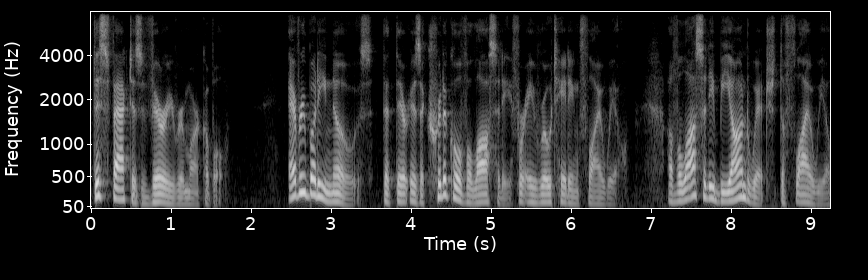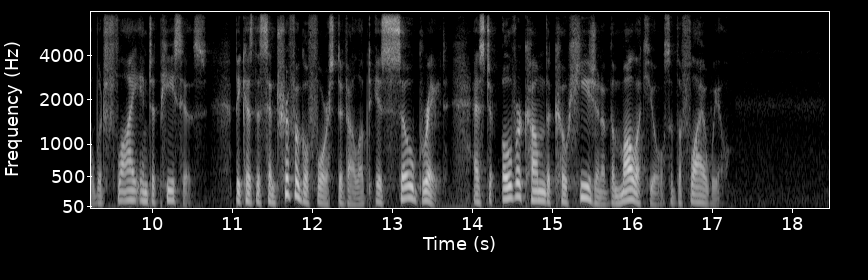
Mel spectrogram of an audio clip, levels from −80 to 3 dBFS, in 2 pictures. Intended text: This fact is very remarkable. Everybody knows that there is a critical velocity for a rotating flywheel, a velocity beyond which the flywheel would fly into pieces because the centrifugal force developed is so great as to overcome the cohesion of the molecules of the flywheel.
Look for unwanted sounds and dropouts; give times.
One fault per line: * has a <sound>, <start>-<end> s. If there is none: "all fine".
all fine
